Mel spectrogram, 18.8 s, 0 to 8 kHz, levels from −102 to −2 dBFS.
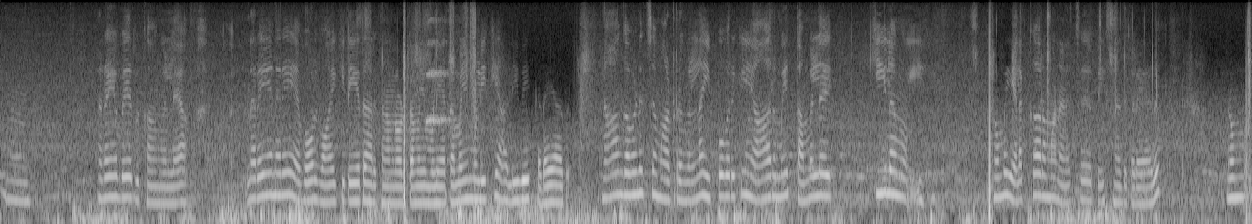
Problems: constant background noise, low volume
